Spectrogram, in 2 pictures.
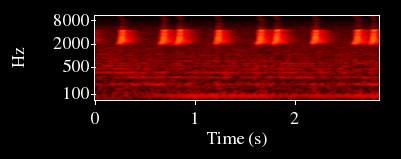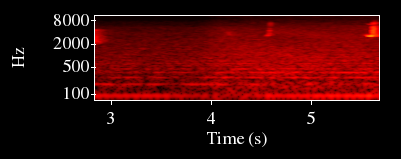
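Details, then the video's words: Female rain quail calling within mixed quail calls that include king quail. Eight quick buzzy notes, mostly paired, over about three seconds. Hiss rises afterward, with a faint note and one final high note. "Female Rain Quail Calling"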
